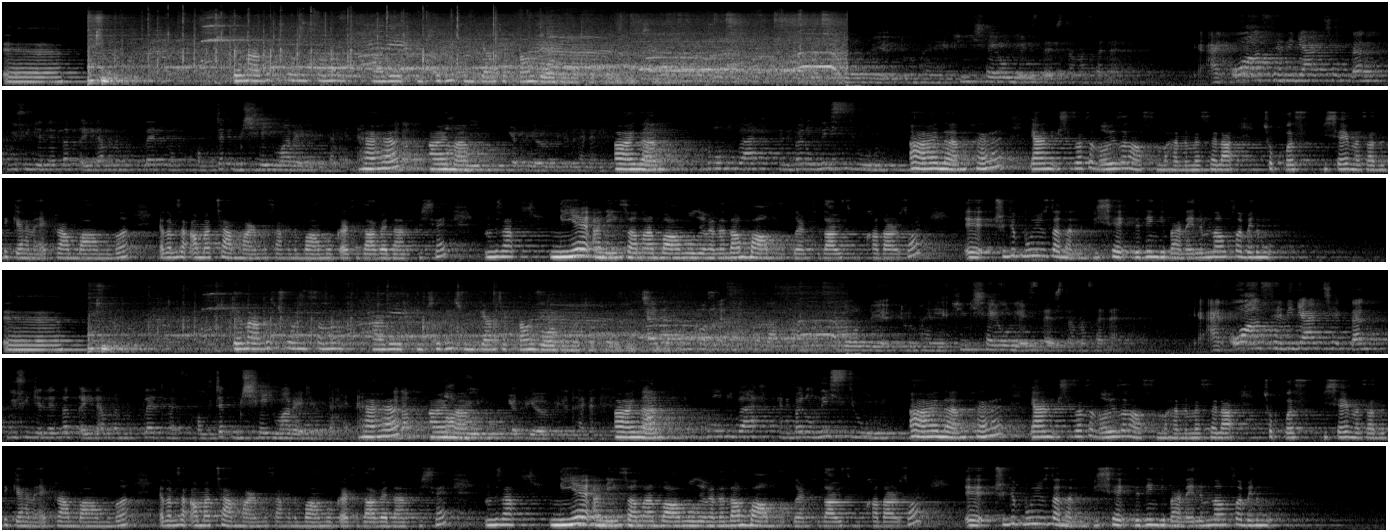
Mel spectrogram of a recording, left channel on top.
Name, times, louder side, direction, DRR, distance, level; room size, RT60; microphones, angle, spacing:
voice 1, 0.0-0.7 2.3-6.4 6.6-6.7 17.4-17.8 18.1-18.6 20.0-20.5 22.9-23.9 24.1-26.2 26.5-29.0 29.3-32.9 33.2-36.9 37.3-40.5, equal, ahead, 7 dB, 0.4 m, -25 dB
Cheering / Crowd, 0.9-8.5, left 6 dB, 70° left, 0.4 m, -28 dB
voice 2, 6.4-11.2 12.0-17.5 17.8-18.0 18.3-20.5 20.8-22.8, right 2 dB, 70° right, 0 dB, 2.0 m, -35 dB
22.0 x 14.5 x 3.0 m, 2.1 s
head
